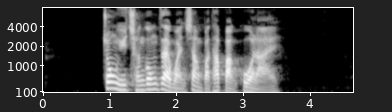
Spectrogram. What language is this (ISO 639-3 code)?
zho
